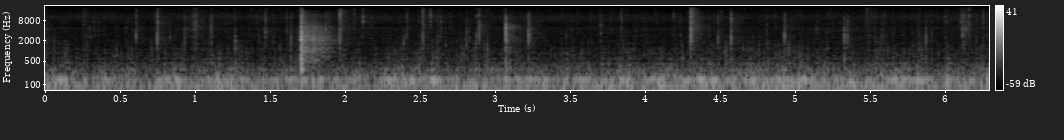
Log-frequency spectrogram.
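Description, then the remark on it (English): A crackling campfire with irregular pops and snaps over a steady low roar, one sharp louder pop early on, no voices. “step on up to the campfire here and please tell us your memorable story.”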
